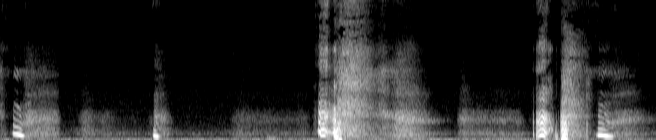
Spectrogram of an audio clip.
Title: Quiet congested stifled sneezes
